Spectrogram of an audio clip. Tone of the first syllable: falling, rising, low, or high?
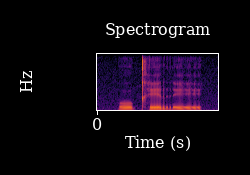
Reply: low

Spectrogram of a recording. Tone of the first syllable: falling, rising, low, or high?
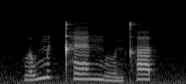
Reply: rising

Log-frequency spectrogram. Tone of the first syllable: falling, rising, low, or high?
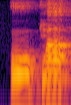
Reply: low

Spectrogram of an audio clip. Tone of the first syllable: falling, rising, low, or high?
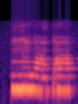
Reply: high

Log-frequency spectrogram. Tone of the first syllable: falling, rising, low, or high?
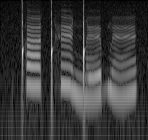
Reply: high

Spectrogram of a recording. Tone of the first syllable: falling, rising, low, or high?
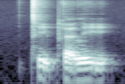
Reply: falling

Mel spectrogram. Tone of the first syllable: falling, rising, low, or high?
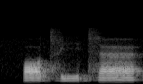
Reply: low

